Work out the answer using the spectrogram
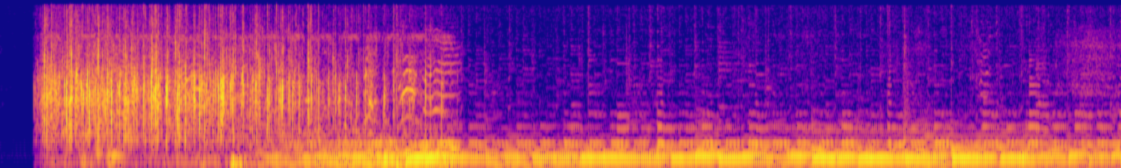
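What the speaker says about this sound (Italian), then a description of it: "Parte la musica, parte l'applauso." Applause breaks out from a crowd at a Sardinian traditional costume parade, a dense burst of clapping that thins after several seconds while steady festive music carries on underneath.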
